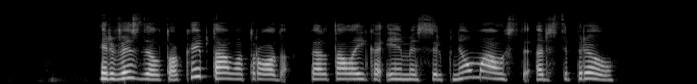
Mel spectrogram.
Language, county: Lithuanian, Kaunas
